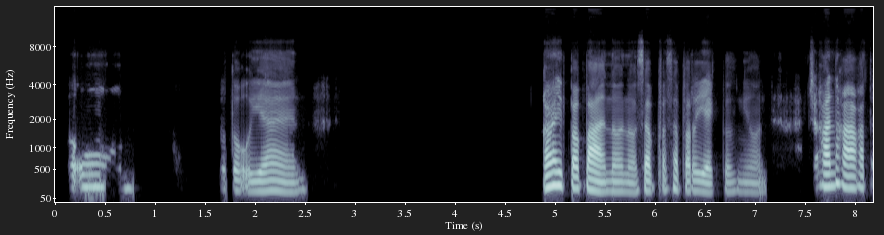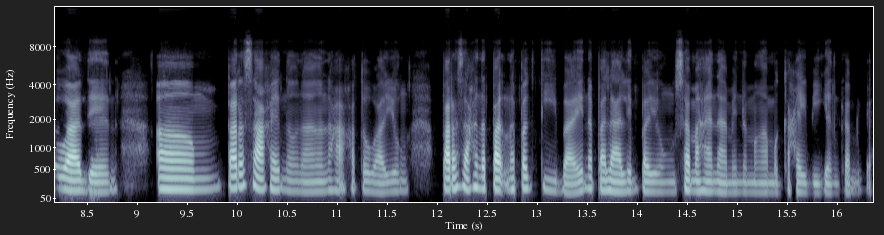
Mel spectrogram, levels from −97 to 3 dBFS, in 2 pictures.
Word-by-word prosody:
Oo, 200 0 -1 1.2
totoo - - -5
yan. 145 0 -2 2.4
Kahit 220 +3 +7
papaano 145 -6 +5
'no, 135 -1 -4
sa 150 -2 +2
pro - - -8
sa 170 - -1
proyektong 140 -2 -2
yun 135 -1 -10 0.4
tsaka 210 -2 +5
nakakatuwa 185 -7 +5
din, 140 0 -3 0.4
um, 170 0 +2
para 185 +2 +4
sa'kin 170 -6 +1
'no 145 -2 -9
na 140 0 -6
nakakatuwa 145 -3 -7
yung 145 +1 -9 0.4
para 170 +1 +6
sa'kin 195 +1 0
napa 170 -1 +5
napagtibay, 160 - -4
napalalim 150 -3 -1
pa 145 -4 -3
yung 140 0 -9
samahan 145 -1 -2
namin 135 -1 -6
ng 135 - -11
mga 130 0 -8
magkakaibigan 125 -2 -8
kami 65 - -10
150 Hz, 125 wpm, -23 LUFS, 140-175 Hz, 2.4 s, Kahit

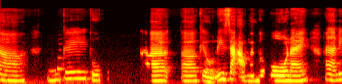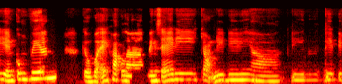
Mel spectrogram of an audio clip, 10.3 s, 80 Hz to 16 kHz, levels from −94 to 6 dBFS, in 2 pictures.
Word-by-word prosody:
ờ, 190 -2 -1 0.3
những 190 +1 -6
cái 260 +1 -2
thú, 200 -2 -2 0.8
ờ, 190 0 +5 0.2
ờ, 180 0 -1
kiểu, 160 -6 -1
đi 230 - +1
dạo 225 - +7
ngoài 180 0 -3
bờ 185 - -1
hồ 190 0 +4
này, 185 +3 +4 0.2
hay 220 -1 -1
là 195 - +2
đi 220 +2 -2
đến 190 -1 +1
công 230 +3 -1
viên, 260 +3 +4 0.4
kiểu 165 -3 -1
vậy, 175 +3 0
hoặc 215 -4 +1
là 180 -1 +1 0.3
mình 185 0 -1
sẽ 195 +4 -1
đi 225 0 -6
chọn 205 - -4
đi 200 +4 -3
đi, 215 +1 -1
ờ, 190 - -4 0.5
đi 210 0 -8 0.3
đi 220 - -7
đi 220 0 -12
200 Hz, 195 wpm, -21 LUFS, 185-225 Hz, 0.8 s, dạo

